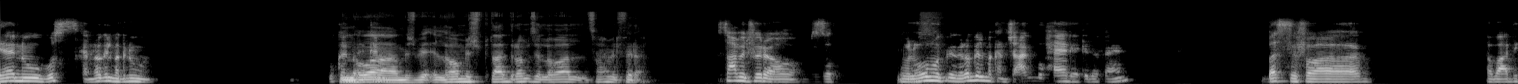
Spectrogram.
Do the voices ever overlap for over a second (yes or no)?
no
